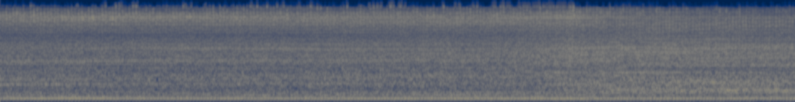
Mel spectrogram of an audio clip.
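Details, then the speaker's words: Generac natural-gas home standby generator, manually started: loud, steady, even engine drone with a firm low hum and no knocks or misses, quieter with the lid closed; normal healthy idle. "It does quiet down some when you close the lid, you can see."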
